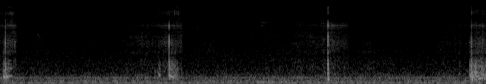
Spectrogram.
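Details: Munchkin kitten with a bad nose and a slight cold, snoring indoors: short breathy rasping snores come about every one and a half seconds over a steady low room hum.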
